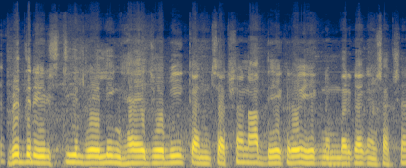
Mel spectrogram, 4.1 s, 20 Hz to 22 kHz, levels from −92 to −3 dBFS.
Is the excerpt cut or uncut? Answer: uncut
